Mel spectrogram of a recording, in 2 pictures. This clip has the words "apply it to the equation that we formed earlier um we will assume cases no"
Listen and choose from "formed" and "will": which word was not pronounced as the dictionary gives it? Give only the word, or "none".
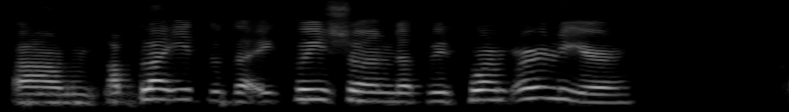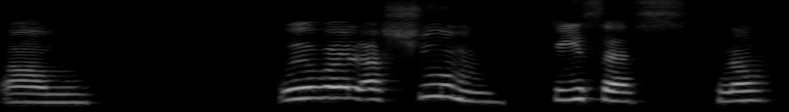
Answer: formed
